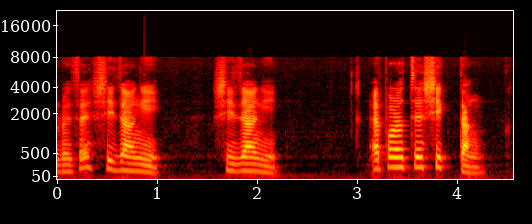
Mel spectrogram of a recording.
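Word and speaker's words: 식당: এরপর হচ্ছে শিকতাং, উচ্চারণটা হবে শিকতাং, শিকদাং হবে না, শিকতাং।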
